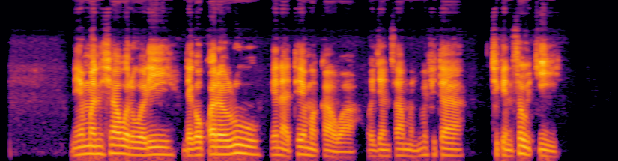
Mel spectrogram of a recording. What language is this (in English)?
Hausa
